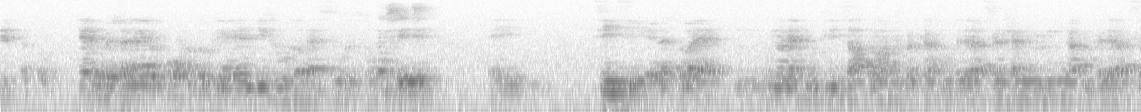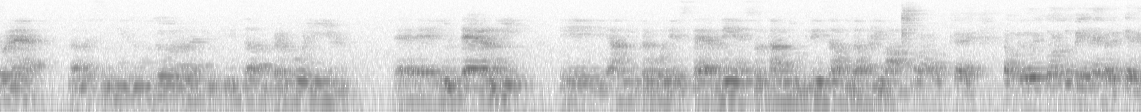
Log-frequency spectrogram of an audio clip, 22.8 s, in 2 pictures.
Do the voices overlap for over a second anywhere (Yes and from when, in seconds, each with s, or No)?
No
